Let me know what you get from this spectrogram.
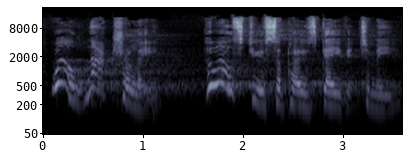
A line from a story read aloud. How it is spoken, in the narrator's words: retorted Peppone's wife indignantly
